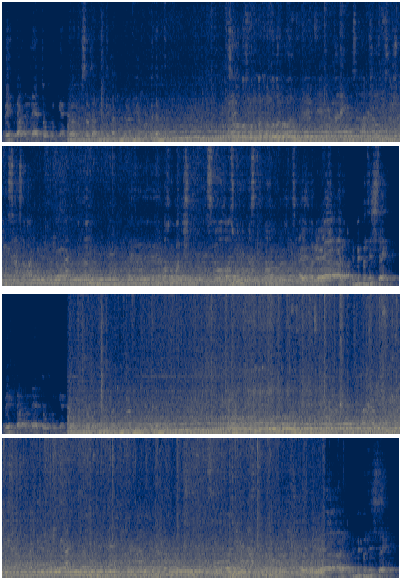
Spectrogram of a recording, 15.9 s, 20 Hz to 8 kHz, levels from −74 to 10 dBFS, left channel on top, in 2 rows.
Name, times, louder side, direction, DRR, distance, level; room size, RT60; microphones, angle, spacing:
voice 1, 0.0-3.3 4.4-4.7 9.0-9.4 13.9-15.7, left 2 dB, 50° left, 3 dB, 6.0 m, -34 dB
sound 1, 1.3-14.4, right 3 dB, 85° right, 0.9 m, -28 dB
voice 2, 4.5-8.7 9.4-9.9 10.5-14.2 14.6-14.8, equal, 20° left, 4 dB, 4.5 m, -34 dB
sound 2, 7.7-14.9, right 9 dB, 50° right, 1.6 m, -48 dB
26.0 x 16.0 x 6.7 m, 0.86 s
head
